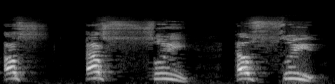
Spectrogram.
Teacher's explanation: صاد اهي رغم المكسوره بس باينه ايه؟ ان هي صاد ومفخمه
